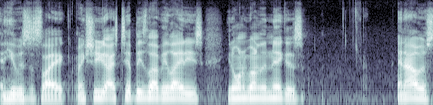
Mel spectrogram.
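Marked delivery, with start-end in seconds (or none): 1.0-4.0 play-acted tipsy, loose, drunken talk. Retelling what a man swaying his way out said: imitating a drunk man.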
